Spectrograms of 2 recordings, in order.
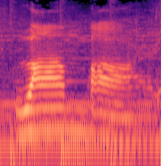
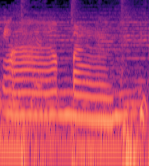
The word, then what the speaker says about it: Lombard: I love that you pronounced it just like the Metro announcer, Lombard. – Next time, Lombard.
